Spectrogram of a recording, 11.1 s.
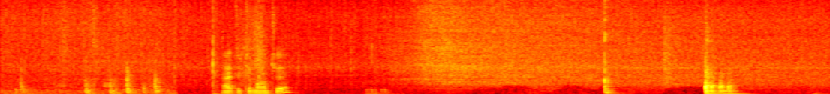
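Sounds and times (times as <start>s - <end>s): food sizzling in saucepan: 0.0s - 11.0s.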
